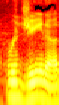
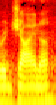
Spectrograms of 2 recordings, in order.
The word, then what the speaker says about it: Regina: It's not Regina. It's called Regina.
